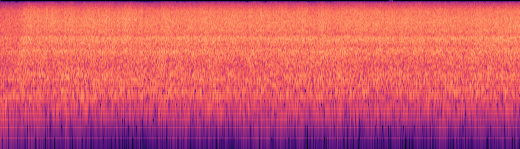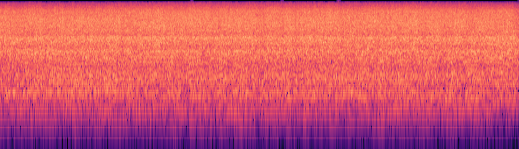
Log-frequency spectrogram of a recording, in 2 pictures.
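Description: Steady hiss of a water jet from a hose spray nozzle striking an emulsion-coated screen-printing screen, washing the unexposed emulsion out to open the stencil.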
